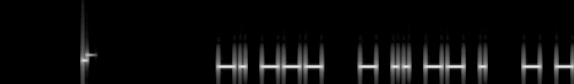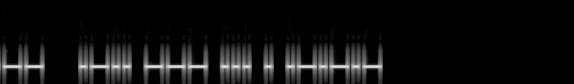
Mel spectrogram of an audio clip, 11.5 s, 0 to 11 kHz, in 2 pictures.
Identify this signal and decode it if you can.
Morse code, heard as a keyed tone, about 22 wpm, 700 Hz. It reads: NO TIME TO LOSE.
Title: Sentences from Top 1100 Words 22wpm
